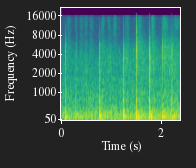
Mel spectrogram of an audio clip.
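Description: Chalk writing on a blackboard: a run of short, irregular taps and scratches as letters are chalked.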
